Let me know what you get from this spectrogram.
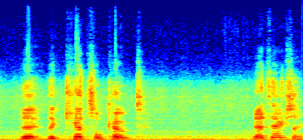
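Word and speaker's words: Quetzalcoatl: um avian creature that they call the the quetzalcoat that's actually how you pronounce that it's spelled q-u-e-t-z-a-l-c-o-a-t-l no [ __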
